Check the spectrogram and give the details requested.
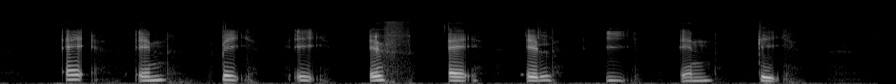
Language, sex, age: Danish, female, 29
